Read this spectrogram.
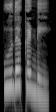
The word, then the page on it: ಊದುಗಡ್ಡಿ: ūdugaḍḍi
